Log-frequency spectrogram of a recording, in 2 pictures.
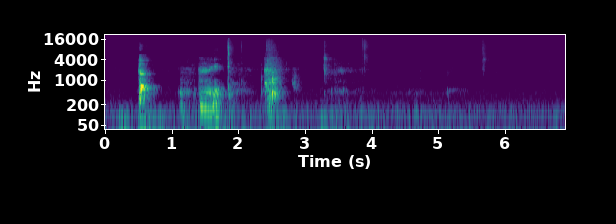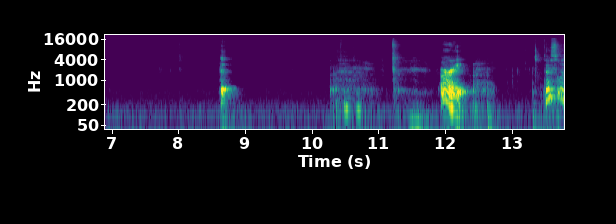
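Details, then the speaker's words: Woman with morning hiccups while getting ready for work, then stepping outside: several sharp abrupt gulping catches among quiet talk and pauses; hiccups. "hey guys i got the hiccups so i'm getting some fresh air okay"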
